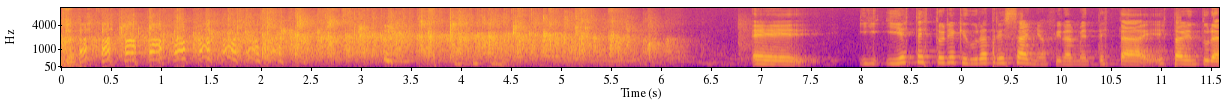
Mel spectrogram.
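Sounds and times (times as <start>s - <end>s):
laughter: 0.0s - 2.6s, 3.2s - 4.8s
group applause: 0.0s - 6.3s
speech: 7.0s - 11.5s.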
